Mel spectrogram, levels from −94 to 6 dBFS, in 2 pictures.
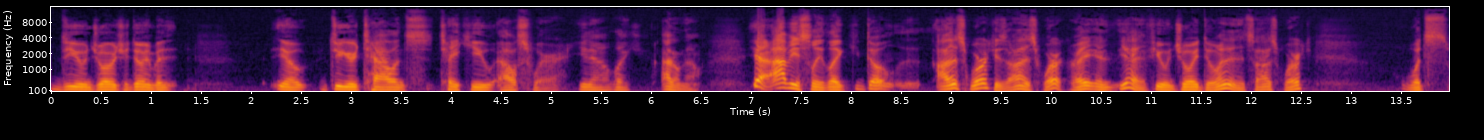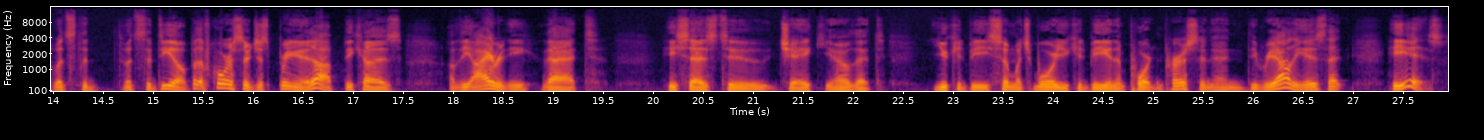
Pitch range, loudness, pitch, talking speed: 105-125 Hz, -19 LUFS, 115 Hz, 185 wpm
